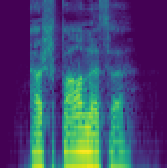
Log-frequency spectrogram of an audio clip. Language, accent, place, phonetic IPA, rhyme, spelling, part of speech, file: German, Germany, Berlin, [ɛɐ̯ˈʃpaːɐ̯nɪsə], -aːɐ̯nɪsə, Ersparnisse, noun, De-Ersparnisse.ogg
- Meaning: 1. nominative plural of Ersparnis 2. genitive plural of Ersparnis 3. accusative plural of Ersparnis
